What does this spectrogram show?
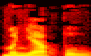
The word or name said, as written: menyapu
